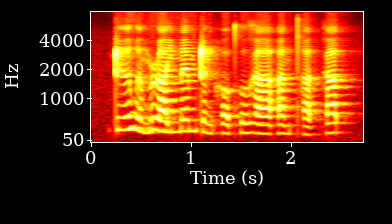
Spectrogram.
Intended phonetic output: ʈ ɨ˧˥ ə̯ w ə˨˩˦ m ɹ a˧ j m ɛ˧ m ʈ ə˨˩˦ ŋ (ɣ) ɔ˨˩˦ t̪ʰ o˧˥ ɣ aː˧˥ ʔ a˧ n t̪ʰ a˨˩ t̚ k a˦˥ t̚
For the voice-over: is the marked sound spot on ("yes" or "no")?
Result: no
